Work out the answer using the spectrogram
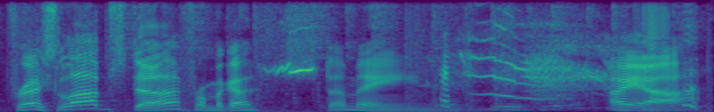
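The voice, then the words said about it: Put-on Maine accent. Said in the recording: “you have to do your Maine accent”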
